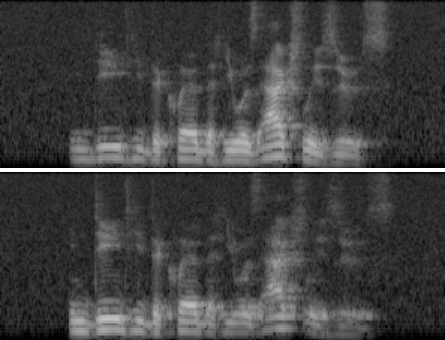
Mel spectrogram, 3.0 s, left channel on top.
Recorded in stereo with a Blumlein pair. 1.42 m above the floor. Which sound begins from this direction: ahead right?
A man speaking, at 0.5 s.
